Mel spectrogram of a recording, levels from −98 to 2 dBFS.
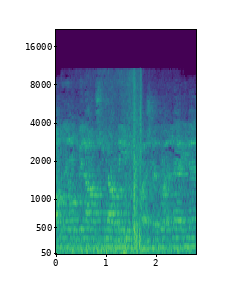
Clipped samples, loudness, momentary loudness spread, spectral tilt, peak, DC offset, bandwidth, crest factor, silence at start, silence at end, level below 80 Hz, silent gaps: under 0.1%; -25 LUFS; 5 LU; -5 dB/octave; -6 dBFS; under 0.1%; 11 kHz; 20 dB; 0 s; 0 s; -36 dBFS; none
